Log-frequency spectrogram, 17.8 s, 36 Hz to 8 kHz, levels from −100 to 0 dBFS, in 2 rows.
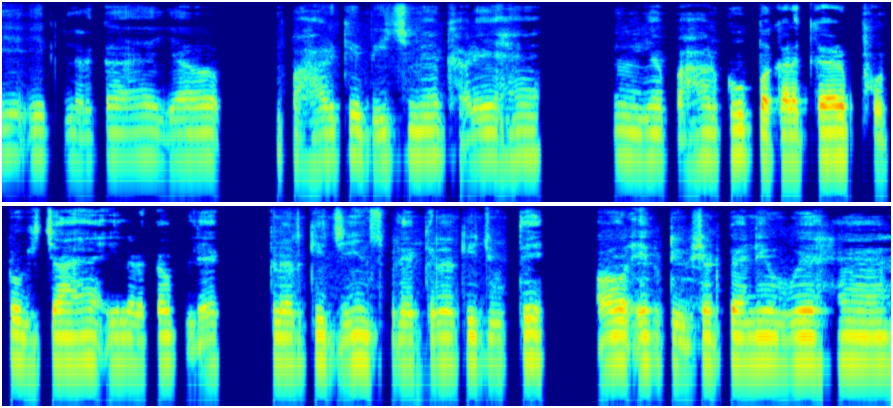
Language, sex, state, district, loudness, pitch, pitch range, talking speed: Hindi, male, Bihar, Jahanabad, -39 LUFS, 120 Hz, 110-120 Hz, 120 wpm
